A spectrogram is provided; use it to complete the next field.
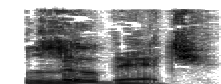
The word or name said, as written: Lubitsch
